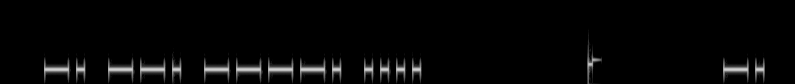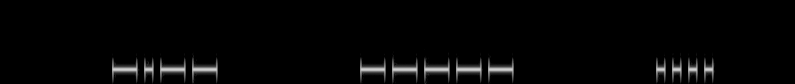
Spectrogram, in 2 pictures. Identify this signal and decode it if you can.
Morse code, heard as a keyed tone, about 15 wpm, 700 Hz. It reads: N G 9 H N Y 0 H
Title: USA Call Signs - 4 Characters - 6x Character Spacing - 15wpm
